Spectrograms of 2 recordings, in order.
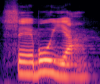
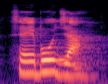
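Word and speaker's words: cebolla: 이 2개가 한꺼번에 나온 양파라는 단어, 세보야. 스페인에서는 세보야. 그 다음에 아마도 멕시코에서는 세보자 이렇게. 그 다음에 아르헨티나, 칠레 쪽은 세보샤 이렇게 발음하지 않을까 싶습니다.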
